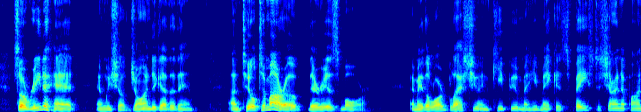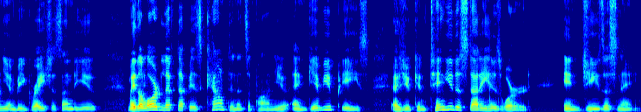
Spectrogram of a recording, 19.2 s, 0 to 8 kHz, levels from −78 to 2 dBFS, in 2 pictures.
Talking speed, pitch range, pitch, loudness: 185 wpm, 90-140 Hz, 115 Hz, -32 LUFS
